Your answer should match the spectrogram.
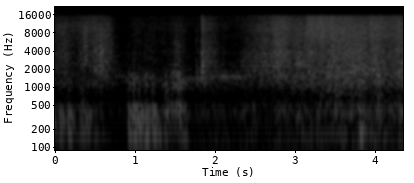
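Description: Faint rustling and rubbing from someone working with arms raised overhead in a padded quilted jacket, with a light click about two seconds in. A steady hiss grows louder towards the end.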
